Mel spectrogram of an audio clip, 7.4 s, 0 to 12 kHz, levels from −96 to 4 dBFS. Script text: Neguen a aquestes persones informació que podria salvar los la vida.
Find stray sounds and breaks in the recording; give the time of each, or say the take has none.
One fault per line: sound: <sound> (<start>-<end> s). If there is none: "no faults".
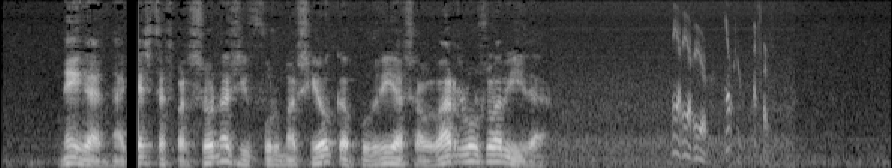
sound: dropout (1.1-1.2 s)
sound: chirp (5.6-6.5 s)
